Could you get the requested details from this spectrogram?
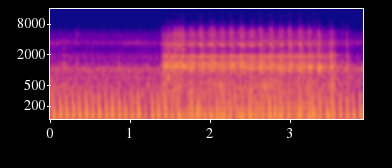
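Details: Yamaha Ténéré 700 left in 90s°F sun with hot engine: even cranking pulses about four per second, then sputters up unevenly with a ragged note; hard hot start, owner suggests opening and closing the fuel cap helps.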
